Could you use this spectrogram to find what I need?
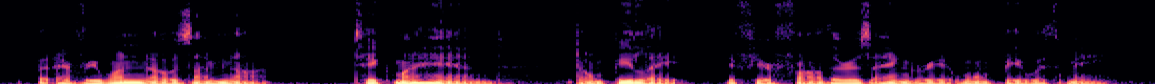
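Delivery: ordinary delivery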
